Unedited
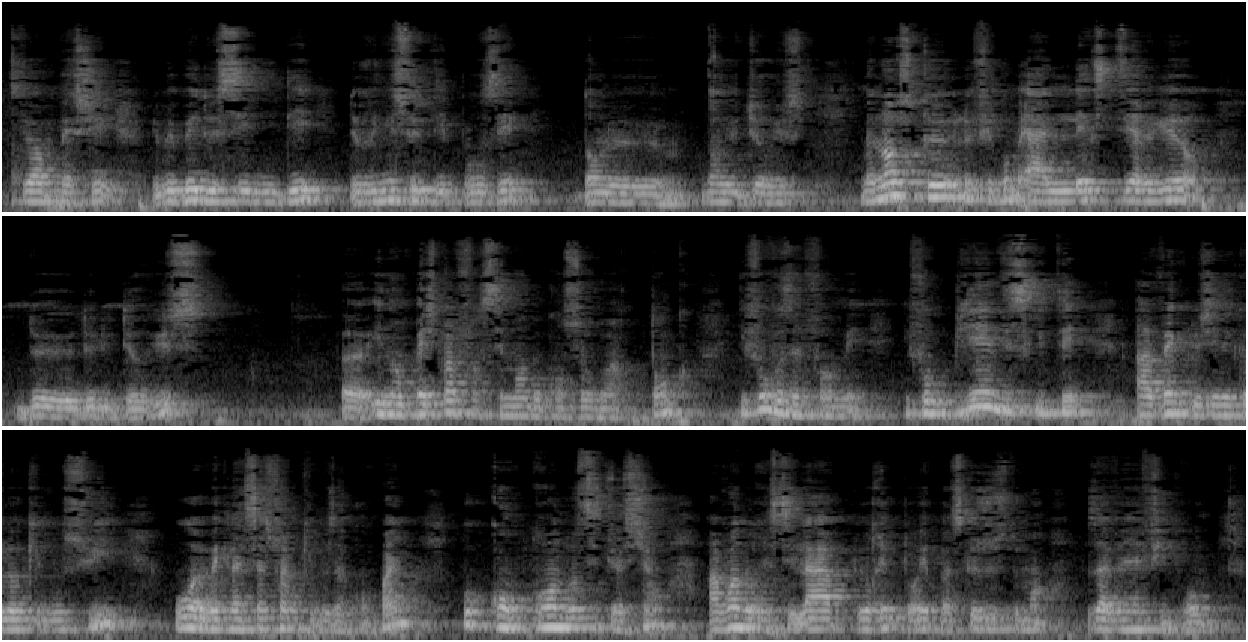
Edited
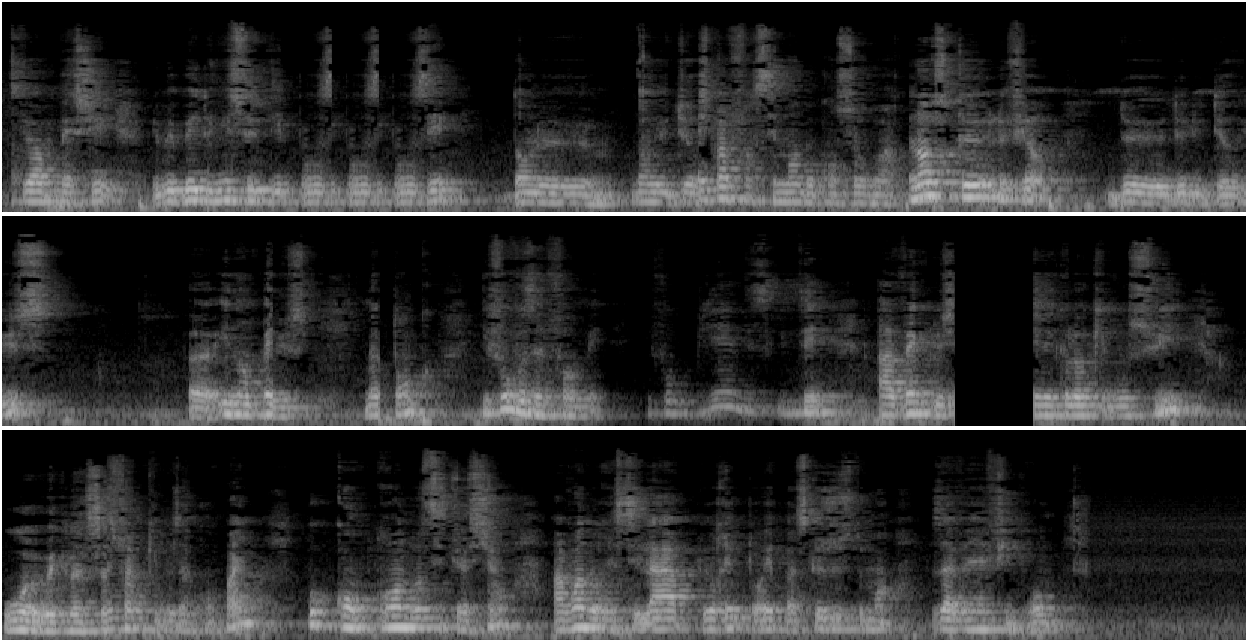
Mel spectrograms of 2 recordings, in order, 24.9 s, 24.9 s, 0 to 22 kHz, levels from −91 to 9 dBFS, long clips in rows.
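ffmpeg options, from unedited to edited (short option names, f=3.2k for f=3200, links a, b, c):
-filter_complex "[0:a]asplit=14[a][b][c][d][e][f][g][h][i][j][k][l][m][n];[a]atrim=end=1.372[o];[b]atrim=start=2.458:end=3.282[p];[c]atrim=start=2.968:end=3.282[q];[d]atrim=start=2.968:end=5.112[r];[e]atrim=start=11.108:end=12.522[s];[f]atrim=start=5.818:end=6.592[t];[g]atrim=start=7.838:end=11.112[u];[h]atrim=start=5.108:end=5.822[v];[i]atrim=start=12.518:end=14.04,asetpts=PTS-STARTPTS,afade=t=out:st=1.272:d=0.25:silence=0.149624[w];[j]atrim=start=14.04:end=15.22,asetpts=PTS-STARTPTS,volume=-16.5dB[x];[k]atrim=start=15.22:end=16.36,asetpts=PTS-STARTPTS,afade=t=in:d=0.25:silence=0.149624,afade=t=out:st=1.136:d=0.004:c=hsin,apad=pad_dur=0.53[y];[l]atrim=start=16.36:end=17.504,asetpts=PTS-STARTPTS,afade=t=in:d=0.004:c=hsin[z];[m]atrim=start=17.5:end=18.32,asetpts=PTS-STARTPTS,asetrate=37044,aresample=44100[aa];[n]atrim=start=18.316[ab];[o][p]acrossfade=d=0.004:c1=hsin:c2=hsin[ac];[ac][q]acrossfade=d=0.004:c1=hsin:c2=hsin[ad];[ad][r]acrossfade=d=0.004:c1=hsin:c2=hsin[ae];[ae][s]acrossfade=d=0.004:c1=hsin:c2=hsin[af];[af][t]acrossfade=d=0.004:c1=hsin:c2=hsin[ag];[ag][u]acrossfade=d=0.004:c1=hsin:c2=hsin[ah];[ah][v]acrossfade=d=0.004:c1=hsin:c2=hsin[ai];[w][x][y][z]concat=n=4:v=0:a=1[aj];[ai][aj]acrossfade=d=0.004:c1=hsin:c2=hsin[ak];[ak][aa]acrossfade=d=0.004:c1=hsin:c2=hsin[al];[al][ab]acrossfade=d=0.004:c1=hsin:c2=hsin"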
